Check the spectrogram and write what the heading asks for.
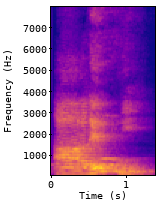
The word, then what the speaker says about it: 아랫니: 자, 사이시옷이 니은으로 발음되는 추가적인 예로는 아랫니 혼잣만을 발들 수가 있겠군. 맞습니까? 틀립니까? 여기도 보면 아렌이 그렇죠. 그다음에 혼잔말 이렇게 발음되잖아요.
